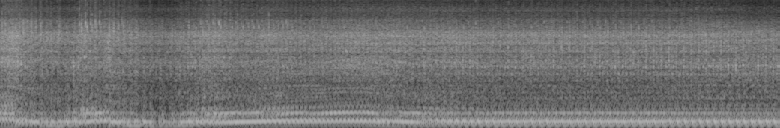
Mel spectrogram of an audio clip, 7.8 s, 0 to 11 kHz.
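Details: Honda Bros/Hawk GT 650 (late-80s V-twin), just started after battery trouble, briefly on one cylinder, now running on both while warming up: deep, even idle, one brief rev rise and fall, then steady. Owner checking for a small coolant leak.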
